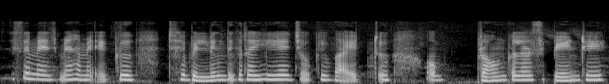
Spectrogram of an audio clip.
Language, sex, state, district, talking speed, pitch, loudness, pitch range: Hindi, female, Madhya Pradesh, Bhopal, 195 wpm, 210 Hz, -18 LUFS, 180-220 Hz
